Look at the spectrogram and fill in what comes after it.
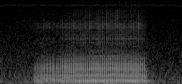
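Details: Sleeping pug snoring: one long, harsh, rattling breath lasting about a second and a half, rising in from a quiet indoor background and stopping abruptly.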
